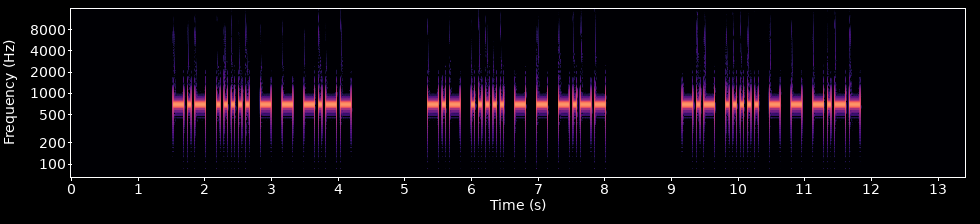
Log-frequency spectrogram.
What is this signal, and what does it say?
Morse code, heard as a keyed tone, about 22 wpm, 700 Hz. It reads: K5TTY K5TTY K5TTY
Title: USA Call Signs - 5 Characters - Repeated 3x - 22wpm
